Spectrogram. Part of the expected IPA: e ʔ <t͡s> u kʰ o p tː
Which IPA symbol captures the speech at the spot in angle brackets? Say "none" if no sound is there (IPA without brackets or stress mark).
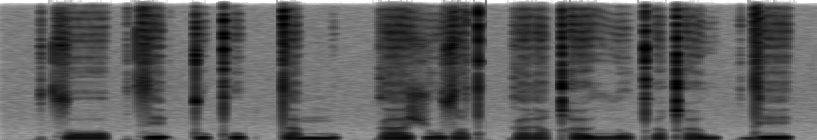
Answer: tː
